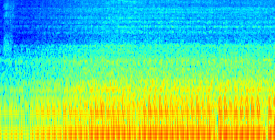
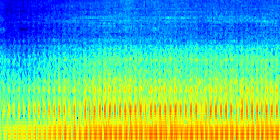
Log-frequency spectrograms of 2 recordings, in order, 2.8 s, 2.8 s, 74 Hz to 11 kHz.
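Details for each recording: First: 2006 Suzuki DR650 with FMF header, Lex slip-on, drilled airbox and carb slide: steady, even single-cylinder thump at a fast idle after carb adjustment, though it still surges and hiccups when ridden. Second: 2006 Suzuki DR650 with FMF header, Lex slip-on, drilled airbox and carb slide: fast, slightly lumpy jumpy idle around four pulses a second and rising; idle set too high and still surging.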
